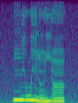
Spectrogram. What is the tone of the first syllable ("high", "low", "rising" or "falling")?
high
